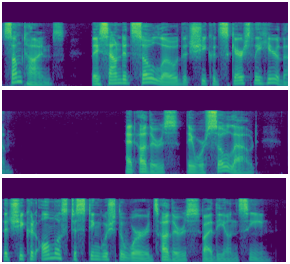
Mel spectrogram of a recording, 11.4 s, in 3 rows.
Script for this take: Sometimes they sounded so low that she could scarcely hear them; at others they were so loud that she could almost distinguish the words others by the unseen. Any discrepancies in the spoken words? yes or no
no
